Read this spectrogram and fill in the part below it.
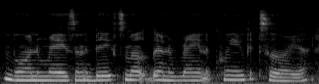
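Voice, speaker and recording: A woman's voice: medium pitch, fairly even intonation, brisk, mellow, close to an everyday voice. A woman with a Southern US accent voicing a cocky, slangy vampire who has been stuck looking nineteen for over a century, while reading an interactive story aloud. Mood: flippant. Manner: chatty, flippant, slangy. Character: cocky young-looking vampire, century-old street kid.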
